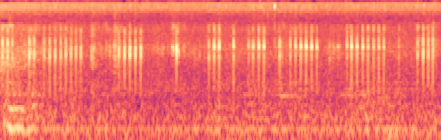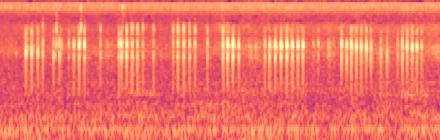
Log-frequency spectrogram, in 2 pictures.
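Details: A male kitten being bottle-raised in a kitten triage program, one eye starting to open, purrs in a steady, low, motor-like rumble while still suckling on a finger after eating, wet clicking suckling sounds mixed in.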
